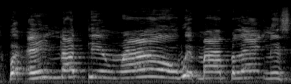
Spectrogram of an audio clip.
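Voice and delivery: high, drawn-out mock Southern preacher voice; mock them with a slow Southern singsong; hammed-up Southern preacher chant; fake Southern inflection. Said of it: "your fake Southern voice inflections".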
